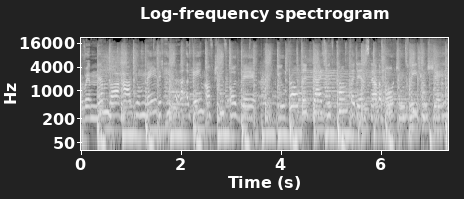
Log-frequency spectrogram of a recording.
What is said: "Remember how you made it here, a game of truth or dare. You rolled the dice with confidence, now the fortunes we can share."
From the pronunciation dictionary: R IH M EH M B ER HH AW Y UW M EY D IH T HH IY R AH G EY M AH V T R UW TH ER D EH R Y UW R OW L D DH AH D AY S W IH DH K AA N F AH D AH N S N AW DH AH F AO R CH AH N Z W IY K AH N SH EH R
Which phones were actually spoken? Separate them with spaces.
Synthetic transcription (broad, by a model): R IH M EH M B ER HH AW Y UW M EY D IH T HH IY R AH G EY M AH V T R UW TH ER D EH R Y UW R OW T DH AH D AY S W IH DH K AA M F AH D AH N S N AW DH AH F AO R CH AH N Z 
